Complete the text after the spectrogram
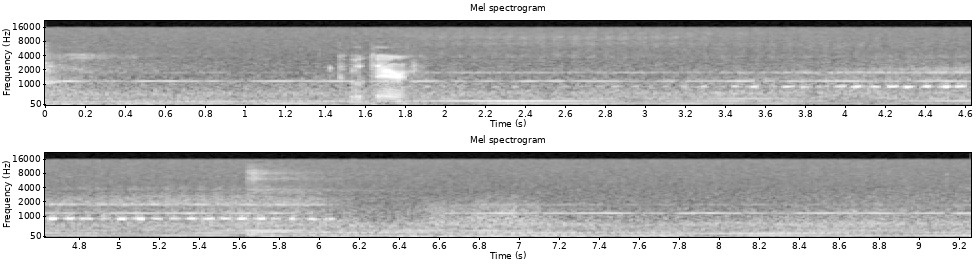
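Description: An electronic device hums with a steady low drone.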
